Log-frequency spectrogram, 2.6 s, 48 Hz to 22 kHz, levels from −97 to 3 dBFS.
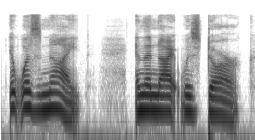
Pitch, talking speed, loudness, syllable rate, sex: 165 Hz, 190 wpm, -17 LUFS, 4.1 syllables/s, female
